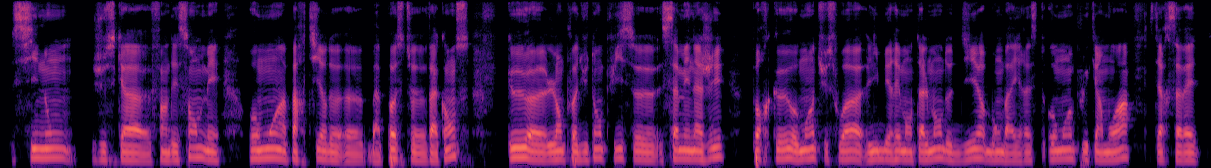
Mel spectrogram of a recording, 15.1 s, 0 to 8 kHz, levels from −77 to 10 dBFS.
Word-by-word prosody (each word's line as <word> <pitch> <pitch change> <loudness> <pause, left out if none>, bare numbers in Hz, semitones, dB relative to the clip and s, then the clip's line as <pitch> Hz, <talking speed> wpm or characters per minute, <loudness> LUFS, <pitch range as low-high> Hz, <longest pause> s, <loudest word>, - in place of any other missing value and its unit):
sinon 120 -1 +3 0.3
jusqu'à, 95 -2 +2
heu, 85 -1 -4
fin 95 +3 -2
décembre, 115 +7 0
mais 100 -4 -1 0.3
au 110 0 0
moins 120 +1 +2
à - - -2
partir 100 +3 -1
de, 100 - -1
heu, 85 -3 -3
bah, - - -5
post, 115 -3 +2
heu, 90 -2 -1
vacances - - +3 0.5
que, - - 0
heu, 110 -7 +5
l'emploi 100 +1 +1
du 95 +1 -6
temps 120 -1 -4
puisse, 115 -1 -2
heu, 95 -3 -2
s'aménager 110 +5 +2 0.3
pour, 110 -1 0
qu'au 110 -1 0
moins, 110 +4 +1
tu 110 -4 -6
sois 105 +1 +1
libéré 105 +1 -1
mentalement 100 +3 0
de 105 -3 -2
te 90 - -7
dire: 110 +6 -2
«Bon 100 0 -2
bah, 90 -2 -2
il 90 - -6
reste 95 +1 -5
au 105 - -3
moins 110 +1 -2
plus 105 -2 -7
qu'un 95 -3 -2
mois», 100 +7 +1 0.2
c'est-à-dire - - -3
ça 95 - +3
va 95 +1 +2
être 90 -3 -3
105 Hz, 185 wpm, -23 LUFS, 95-115 Hz, 0.5 s, heu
